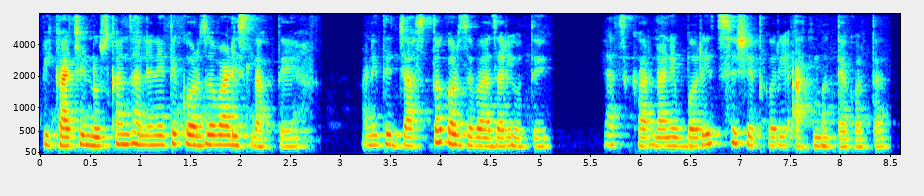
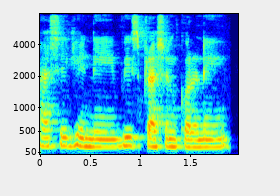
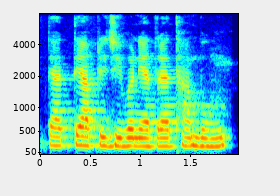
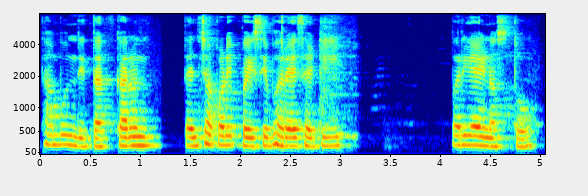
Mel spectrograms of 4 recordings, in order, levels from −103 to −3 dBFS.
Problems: none marked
